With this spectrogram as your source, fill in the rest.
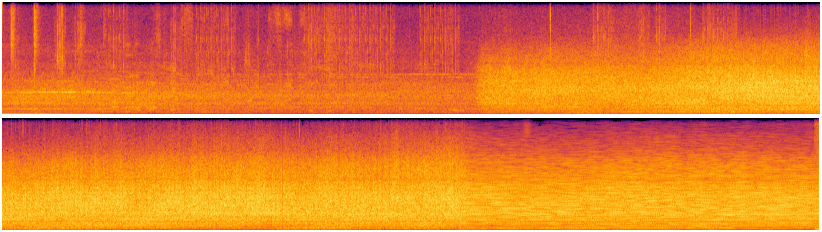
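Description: A loud airplane engine roars close by, swelling into a sustained powerful drone that fills the clip, with voices faintly under it.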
